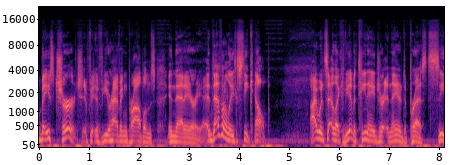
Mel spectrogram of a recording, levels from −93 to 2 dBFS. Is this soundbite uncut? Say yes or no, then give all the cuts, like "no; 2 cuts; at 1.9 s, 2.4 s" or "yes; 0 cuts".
no; 1 cut; at 3.9 s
